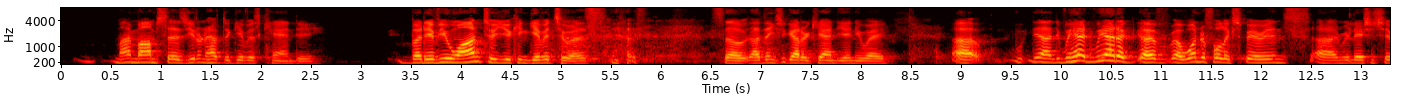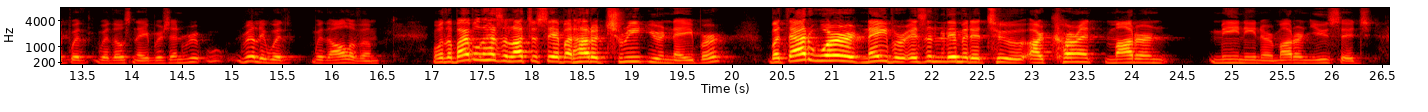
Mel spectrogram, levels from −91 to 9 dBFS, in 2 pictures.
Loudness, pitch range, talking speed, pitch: -27 LUFS, 155-225 Hz, 185 wpm, 180 Hz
